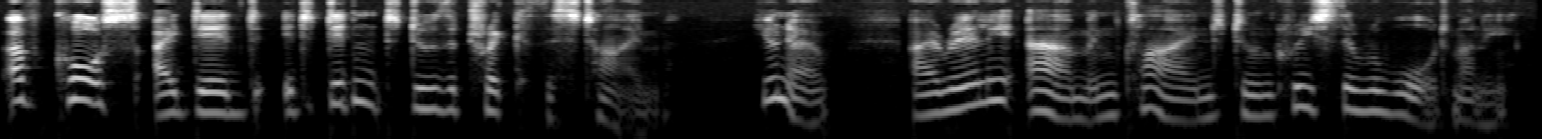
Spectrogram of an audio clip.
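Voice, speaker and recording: An irritable, calculating lord of the city acted out by a woman reader speaks in a drawn-out, deliberate way. The audiobook voice swings widely in pitch over a dry, close recording. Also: sing-song, no room sound. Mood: fuming, muttering. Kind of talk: audiobook character voice.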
